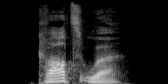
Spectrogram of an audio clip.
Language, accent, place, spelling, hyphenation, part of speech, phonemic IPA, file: German, Germany, Berlin, Quarzuhr, Quarz‧uhr, noun, /ˈkvaʁt͡sˌʔuːɐ̯/, De-Quarzuhr.ogg
- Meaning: quartz clock, quartz watch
